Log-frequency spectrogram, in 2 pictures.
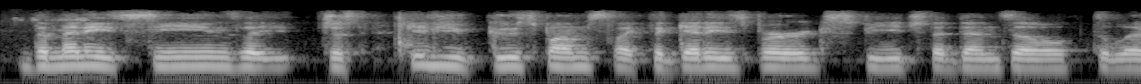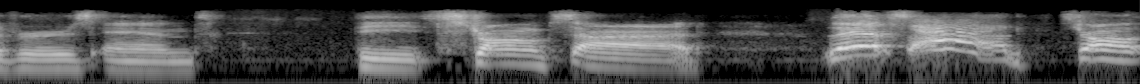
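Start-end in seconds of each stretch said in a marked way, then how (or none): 7.5-11.4 bad, loud, slow, swooping, booming delivery. Describing a favorite sports movie scene: bad Remember the Titans scene impression.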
